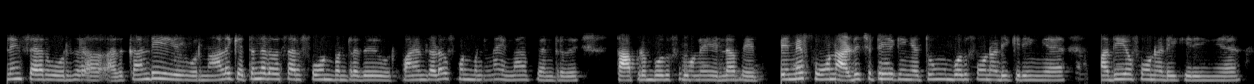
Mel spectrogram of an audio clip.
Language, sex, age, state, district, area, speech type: Tamil, female, 18-30, Tamil Nadu, Madurai, rural, conversation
